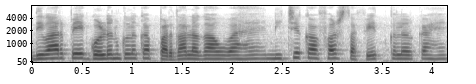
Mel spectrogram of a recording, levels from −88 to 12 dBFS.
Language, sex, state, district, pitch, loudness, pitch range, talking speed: Hindi, female, Bihar, Madhepura, 205 Hz, -23 LUFS, 195-225 Hz, 245 wpm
